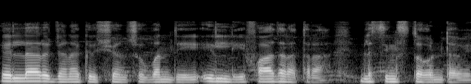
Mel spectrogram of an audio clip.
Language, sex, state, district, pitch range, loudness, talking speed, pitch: Kannada, male, Karnataka, Chamarajanagar, 110-130 Hz, -17 LUFS, 125 wpm, 120 Hz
